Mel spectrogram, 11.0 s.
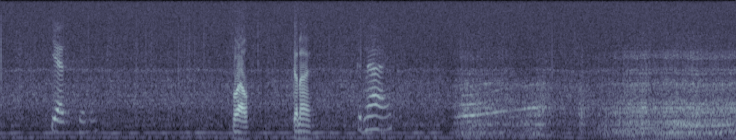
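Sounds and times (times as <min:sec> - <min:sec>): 
speech: 0:00.8 - 0:01.7, 0:03.5 - 0:04.8, 0:05.4 - 0:06.0, 0:06.8 - 0:07.4
truck driving off: 0:06.8 - 0:11.0.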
